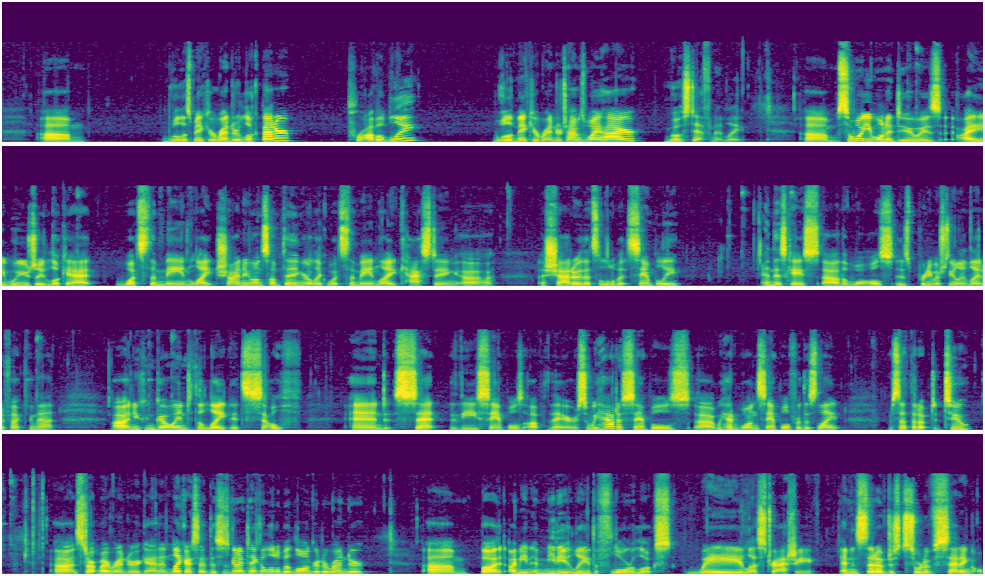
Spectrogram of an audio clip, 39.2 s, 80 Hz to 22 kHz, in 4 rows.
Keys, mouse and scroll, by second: 9.0 click, 10.3 click, 11.2 2, 11.4 Return, 17.0 click, 17.6 click, 19.8 click, 21.1 click, 27.8 2, 29.4 click.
